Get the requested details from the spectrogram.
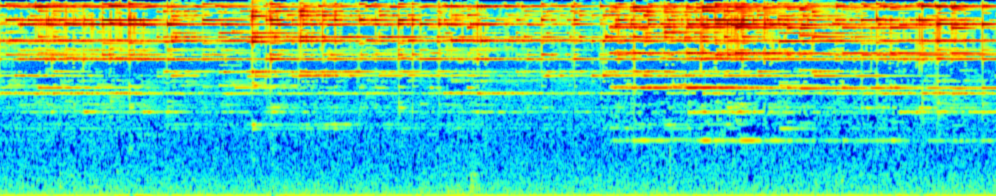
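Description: Fingertips sweep the strands of a chime made of hanging metal nails, setting the nails jingling against each other. The result is a quiet, continuous, bright metallic tinkle that sits entirely in the high range, with short rings that fade quickly, swelling in a few denser bursts along the way.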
